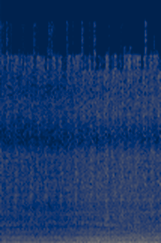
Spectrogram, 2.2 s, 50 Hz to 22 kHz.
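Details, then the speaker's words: 2017 Ford F250 6.2L gas V8 idling with both IMRC vacuum lines on the intake manifold unplugged: ticking stops, smooth even low rumble, which indicates a bad intake manifold (IMRC) needing replacement. "No tick anymore. Now it sounds like a regular motor, sounds good."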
